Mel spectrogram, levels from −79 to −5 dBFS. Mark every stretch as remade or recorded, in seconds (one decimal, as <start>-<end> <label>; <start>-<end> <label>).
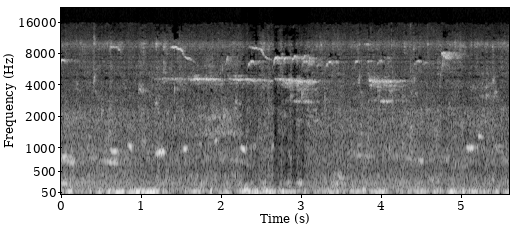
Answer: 0.0-5.6 remade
